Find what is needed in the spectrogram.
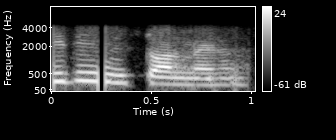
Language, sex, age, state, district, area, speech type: Marathi, female, 30-45, Maharashtra, Kolhapur, urban, conversation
